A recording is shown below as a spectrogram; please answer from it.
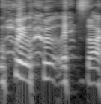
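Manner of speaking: very high, very loud laughter-filled words. Reacting to a caller claiming to be Lalo Salamanca, laughing while talking. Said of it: "I'm laughing too much".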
